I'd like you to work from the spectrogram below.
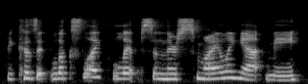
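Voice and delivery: put-on high, slow childish wail rising at the end; a small girl near tears; crying kid voice; upset little girl. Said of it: "She says".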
